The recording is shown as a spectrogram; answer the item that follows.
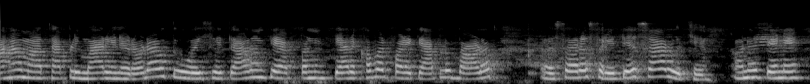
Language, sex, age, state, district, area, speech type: Gujarati, female, 45-60, Gujarat, Rajkot, rural, spontaneous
